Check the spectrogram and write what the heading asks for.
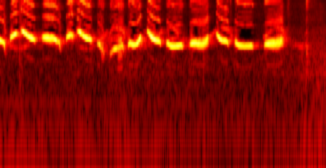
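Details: A Chinese hwamei, a captive contest bird, sings a rapid run of rich, looping whistled phrases, about five notes a second, wavering high then ending on a sustained note.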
